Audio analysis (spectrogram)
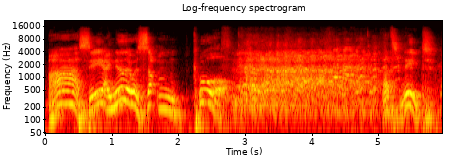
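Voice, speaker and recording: A man's voice: high-pitched, very animated, slow. A man doing stand-up crowd work, teasing the audience and laughing through his lines on a club stage. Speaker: stand-up comedian. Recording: echoey club with loud crowd noise.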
